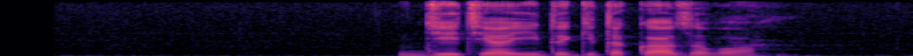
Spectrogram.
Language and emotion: Russian, neutral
